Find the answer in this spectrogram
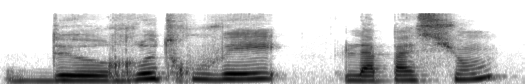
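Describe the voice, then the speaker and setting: A woman's voice: mid-range voice, slow pace, darkish tone. A young woman, a language teacher, talking casually to the camera. She hesitates often and switches between French and English, repeating her points in translation. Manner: chatty, with frequent hesitations and fillers. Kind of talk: casual personal talk to camera.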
